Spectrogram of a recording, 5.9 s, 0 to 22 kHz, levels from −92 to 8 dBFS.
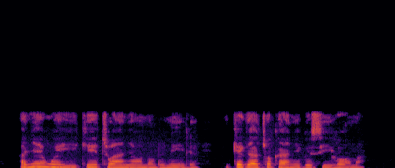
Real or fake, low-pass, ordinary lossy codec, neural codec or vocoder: fake; 7.2 kHz; none; vocoder, 44.1 kHz, 128 mel bands every 512 samples, BigVGAN v2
